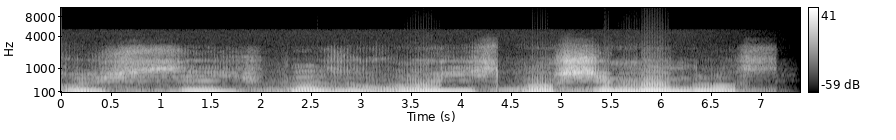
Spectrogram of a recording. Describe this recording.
First track (7 seconds)
I recorded a voice men and reverse it (effect), i changed the speed rate (-76) and increase the volume. Always in « Effect », i apply « Fade off » 1 sec at the end.
Typologie (Cf. Pierre Schaeffer) : N (Continu tonique) + X (Continu complexe)
Morphologie (Cf. Pierre Schaeffer) :
1- Masse:
- Son "seul complexe"
2- Timbre harmonique: terne
3- Grain: rugueux
4- Allure: plusieurs vibrato
5- Dynamique : pas d’attaque
6- Profil mélodique: glissante, sans séparation nette
7- Profil de masse
Site : 1 strat de son qui descend dans le grave.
